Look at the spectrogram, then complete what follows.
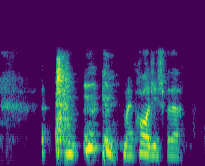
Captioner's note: clears her throat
